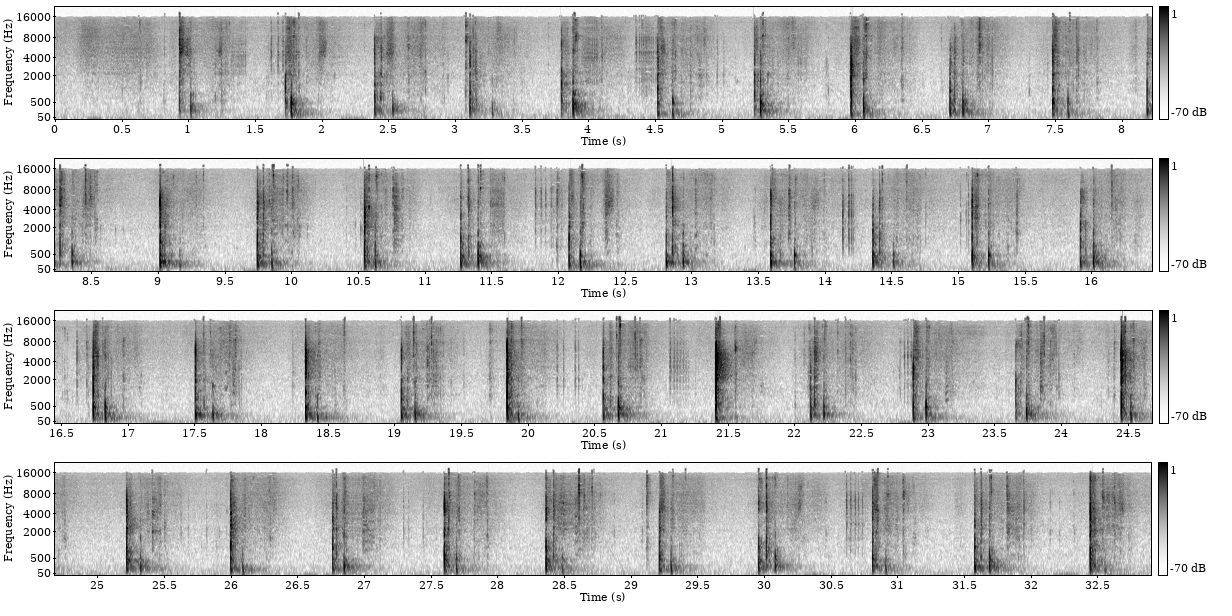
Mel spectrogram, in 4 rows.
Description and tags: ceramic 17a boots walk
Walking on ceramic tiles: boots. Recorded with a ZOOM H2 in a bathroom of a house, normalized with Audacity.
footstep, footsteps, steps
